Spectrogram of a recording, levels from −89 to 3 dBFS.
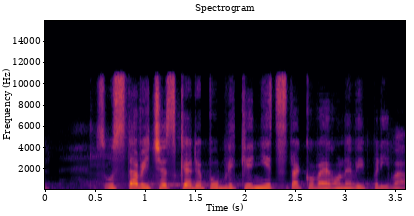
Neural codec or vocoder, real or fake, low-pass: codec, 24 kHz, 1.2 kbps, DualCodec; fake; 10.8 kHz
